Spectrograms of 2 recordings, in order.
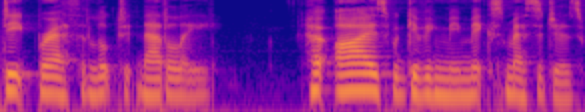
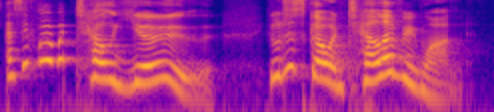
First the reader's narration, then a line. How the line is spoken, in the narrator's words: I screeched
